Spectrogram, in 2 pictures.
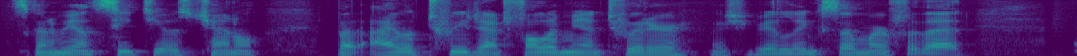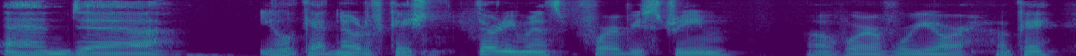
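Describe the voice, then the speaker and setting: A man's voice: mid-range voice, fairly even intonation, quick pace, warm tone. A middle-aged man who is losing his voice hosts a casual livestream, answering viewer questions and thinking aloud with fillers while he checks data.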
